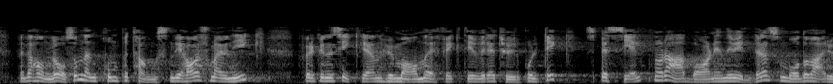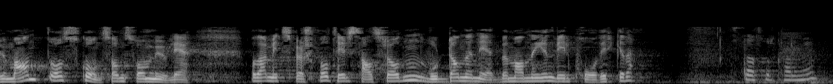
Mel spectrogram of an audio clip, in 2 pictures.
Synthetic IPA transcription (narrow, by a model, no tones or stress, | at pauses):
mɛnd̪ɛɦɑnd̪ləɾɔsːɔɔmd̪ɛnkʰʊmpət̪ʰɑŋsn̩d̪ɪɦɑʂɔmæɾʉniːkfɔɾɔkʉnːəsɪkɾəɛnɦʉmɑːnɔɛfːəkt̪ʰɪːʋɾɛt̪ʰʉːɾpʰʊlɪt̪ɪkː | spɛsɪɛlt̪nɔɖɛæɾbɑːɳɪnːɪbɪld̪əsɔmɔd̪ɛʋæːɾəhʉmɑːnt̪ɔskoːnsɔmt̪sɔmːʉːlɪɔd̪ɛæɾmɪt̪spœʂmoːlt̪ʰɪlst̪ɑːt̪sɾoːd̪n̩ʋʊɖɑnd̪ɛnːeːd̪̚bəmɑnːɪŋənʋɪlpʰoːʋɪɾkəd̪ɛ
